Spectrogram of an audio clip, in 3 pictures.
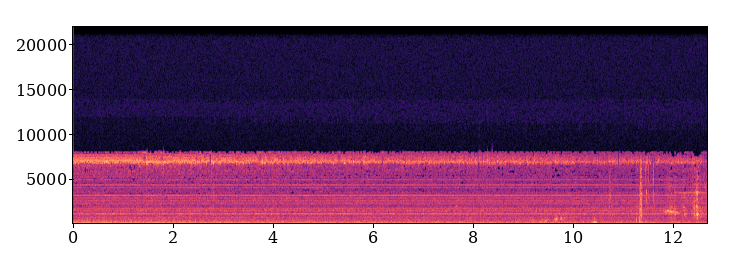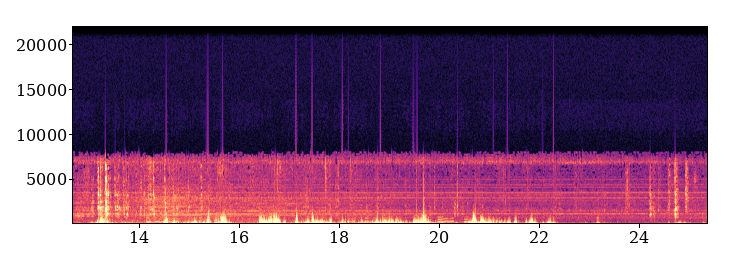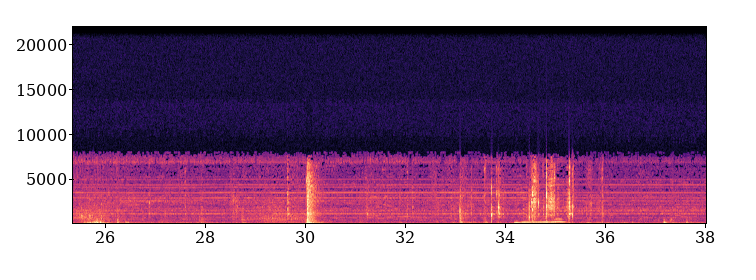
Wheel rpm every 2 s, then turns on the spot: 0, 0, 0, 0, 0, 0, 0, 0, 0, 0, 0, 0, 0, 0, 0, 0, 0, 0, 0.
none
